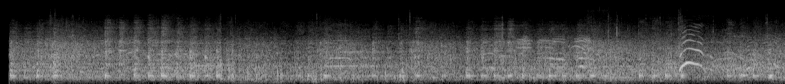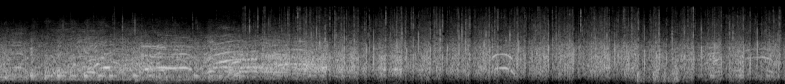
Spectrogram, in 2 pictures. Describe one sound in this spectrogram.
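A large crowd chants and sings loudly in a big open stadium.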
